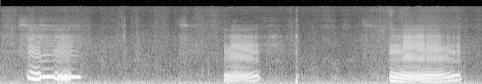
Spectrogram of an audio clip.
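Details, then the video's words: A Beagle makes what is called a purring sound: three drawn-out, tonal moaning whines about a second each, the first level, the later ones wavering and bending, with quiet pauses between in a small indoor room. "the "Purring" Beagle"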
